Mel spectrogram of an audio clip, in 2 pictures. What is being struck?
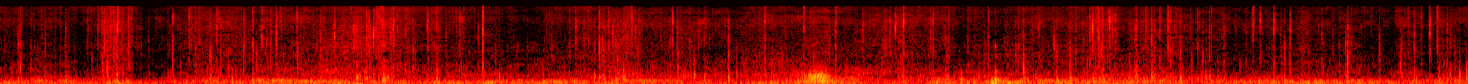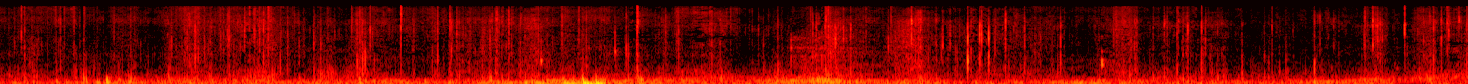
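Thin paper sheet.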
